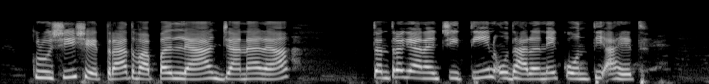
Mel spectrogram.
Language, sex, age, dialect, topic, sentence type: Marathi, female, 18-24, Standard Marathi, agriculture, question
